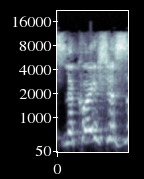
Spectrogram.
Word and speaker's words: loquacious: For our part, we're absolutely, positively, definitely, completely unwavering in our determination to be a little less loquacious. I don't even know if I pronounced that right. – Loquacious, sorry. I did not pronounce it right.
